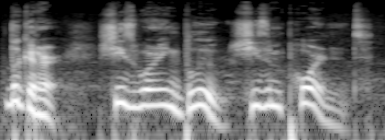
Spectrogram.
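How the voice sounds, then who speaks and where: A man's voice: high voice, very animated, normal speed, warm tone, husky. A man giving casual let's play commentary in a sarcastic, joking, sweary way. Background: game music.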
